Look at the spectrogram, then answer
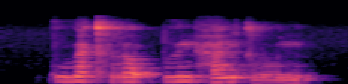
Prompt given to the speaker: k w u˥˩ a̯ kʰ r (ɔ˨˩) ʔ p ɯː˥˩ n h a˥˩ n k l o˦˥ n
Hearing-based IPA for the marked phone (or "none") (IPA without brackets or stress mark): ɔ˥˩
